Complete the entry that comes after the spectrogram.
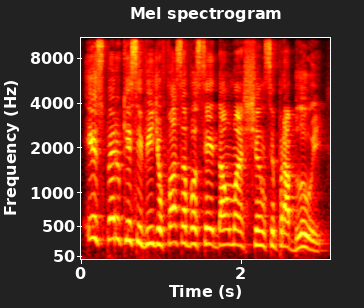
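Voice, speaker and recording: A man's voice: very high-pitched, very animated, normal speed, fairly bright tone, heavily acted. A man with a Brazilian accent dubbing a casual, wry young storyteller in scripted video commentary. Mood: casual, sincere. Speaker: dubbed narrator of an animated opinion video.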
